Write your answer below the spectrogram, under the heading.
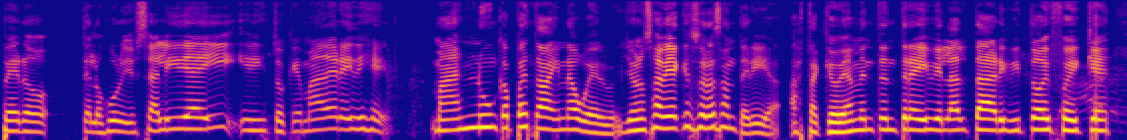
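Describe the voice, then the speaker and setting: Talking at a very fast pace with a Venezuelan accent, a woman uses ordinary pitch variation in a dry, close sound with no echo. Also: fairly high pitch for a woman, hardly any pauses. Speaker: podcast producer. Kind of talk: casual chat, personal anecdote.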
